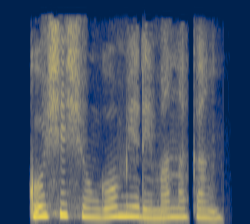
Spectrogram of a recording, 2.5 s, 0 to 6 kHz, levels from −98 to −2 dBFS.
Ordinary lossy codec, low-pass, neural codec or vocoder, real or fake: AAC, 24 kbps; 5.4 kHz; none; real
